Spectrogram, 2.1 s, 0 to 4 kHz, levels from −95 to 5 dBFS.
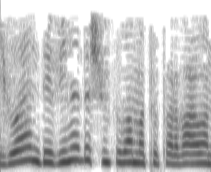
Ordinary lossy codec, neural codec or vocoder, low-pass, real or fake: MP3, 16 kbps; codec, 16 kHz in and 24 kHz out, 0.9 kbps, LongCat-Audio-Codec, four codebook decoder; 3.6 kHz; fake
